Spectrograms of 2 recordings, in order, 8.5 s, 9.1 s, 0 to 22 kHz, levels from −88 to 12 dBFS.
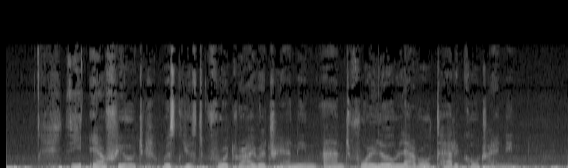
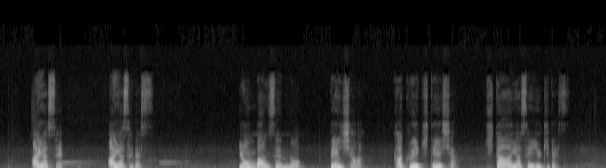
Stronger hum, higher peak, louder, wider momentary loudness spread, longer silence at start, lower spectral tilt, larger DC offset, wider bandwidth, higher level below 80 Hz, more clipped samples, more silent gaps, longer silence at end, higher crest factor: neither; second, -10 dBFS vs -2 dBFS; second, -28 LUFS vs -20 LUFS; second, 7 LU vs 16 LU; second, 0.1 s vs 0.5 s; about the same, -6 dB/octave vs -6 dB/octave; neither; first, 16 kHz vs 12.5 kHz; first, -28 dBFS vs -54 dBFS; neither; neither; second, 0 s vs 0.75 s; about the same, 16 dB vs 20 dB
